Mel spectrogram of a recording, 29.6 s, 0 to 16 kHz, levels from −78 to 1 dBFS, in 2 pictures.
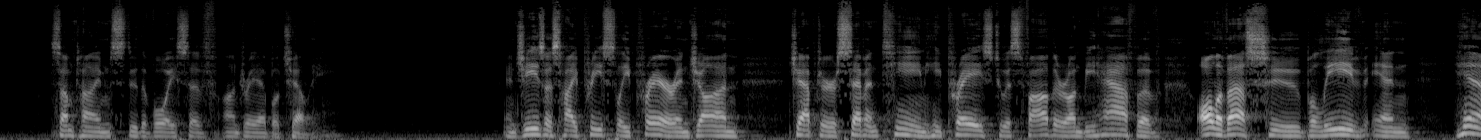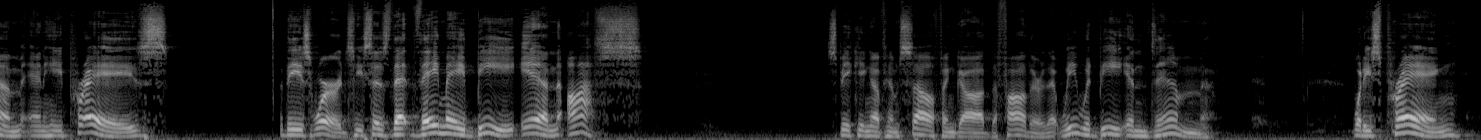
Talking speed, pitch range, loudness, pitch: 120 wpm, 110-145 Hz, -30 LUFS, 125 Hz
